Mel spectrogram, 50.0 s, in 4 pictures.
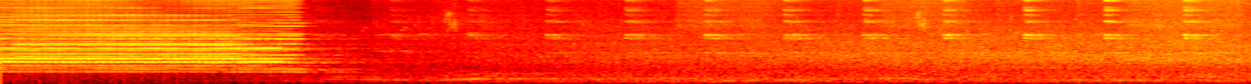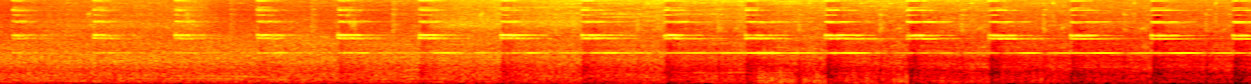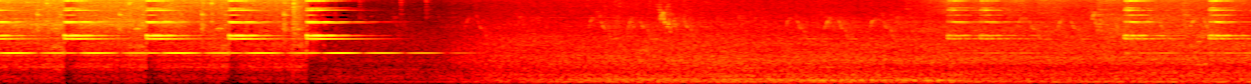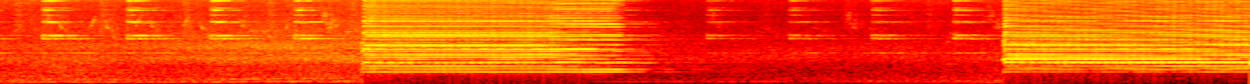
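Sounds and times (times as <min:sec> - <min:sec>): train wheel and rail noise: 0:00.0 - 0:50.0
bell ringing: 0:15.1 - 0:29.7
high brake squeal: 0:16.0 - 0:29.7.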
